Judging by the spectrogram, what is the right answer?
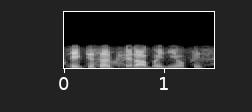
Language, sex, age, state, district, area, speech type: Maithili, male, 18-30, Bihar, Saharsa, urban, conversation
